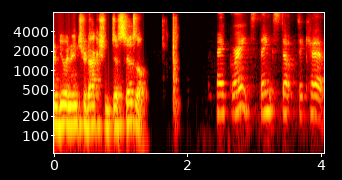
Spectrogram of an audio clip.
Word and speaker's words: Sisel: some people pronounce it sisal I guess it could you know it looks like it's pronounced that way but it's actually sizzle so if this company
